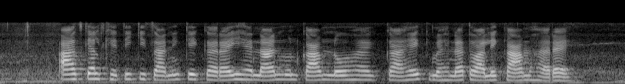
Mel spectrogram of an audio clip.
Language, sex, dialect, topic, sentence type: Chhattisgarhi, female, Western/Budati/Khatahi, agriculture, statement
